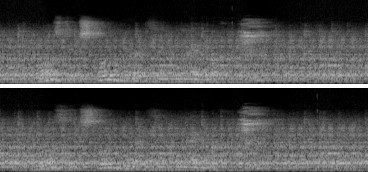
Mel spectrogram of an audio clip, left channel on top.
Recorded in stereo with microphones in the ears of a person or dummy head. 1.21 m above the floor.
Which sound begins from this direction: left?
A man speaking, at 0.3 s.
